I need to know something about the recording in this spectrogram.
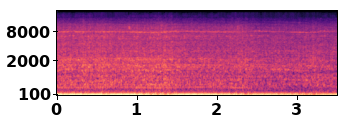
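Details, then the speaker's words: Scion FR-S boxer engine with codes P0302 and P219A: uneven, lumpy idle wavering about four times a second; cylinder 2 misfire from failing ignition coil, fixed by replacing coil packs. "look how rough the motor is running all right so the car is not supposed to sound like that uh houston we have a problem"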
